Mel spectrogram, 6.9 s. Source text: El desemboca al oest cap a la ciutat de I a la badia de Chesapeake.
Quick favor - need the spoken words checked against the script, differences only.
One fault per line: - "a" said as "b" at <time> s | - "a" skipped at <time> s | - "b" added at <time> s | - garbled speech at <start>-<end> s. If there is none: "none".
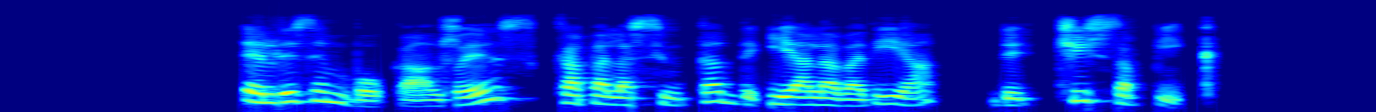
none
